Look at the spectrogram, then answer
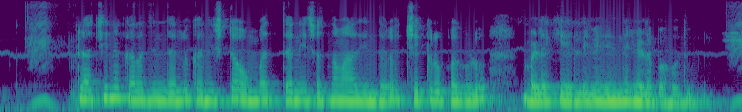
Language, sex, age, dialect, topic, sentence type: Kannada, female, 31-35, Mysore Kannada, banking, statement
